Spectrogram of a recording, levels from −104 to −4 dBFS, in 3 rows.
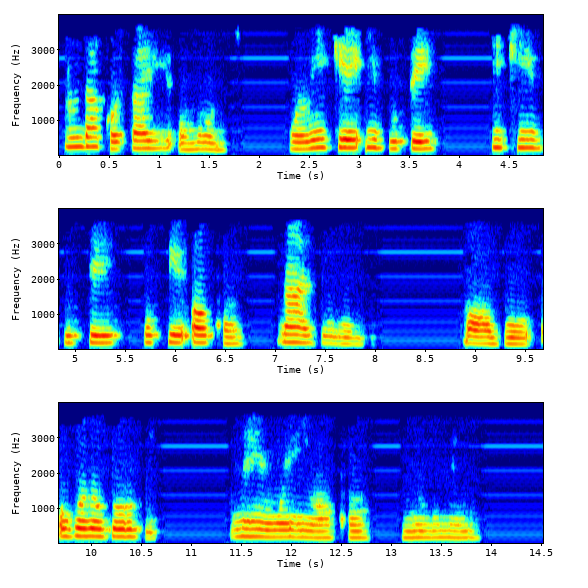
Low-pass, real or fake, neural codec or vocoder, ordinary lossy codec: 3.6 kHz; fake; vocoder, 22.05 kHz, 80 mel bands, HiFi-GAN; MP3, 32 kbps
